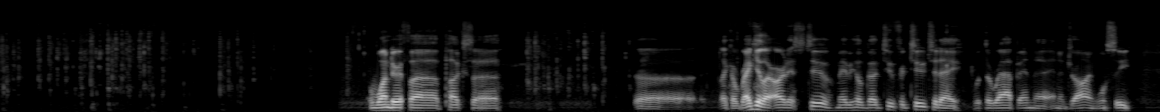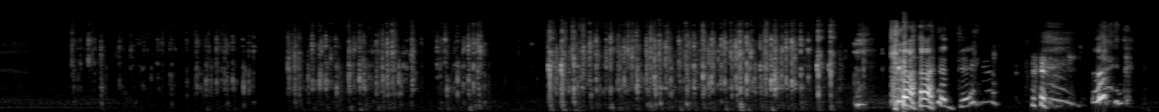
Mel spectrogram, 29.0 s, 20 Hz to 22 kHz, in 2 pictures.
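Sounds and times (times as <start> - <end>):
loud typing on a computer keyboard: 0.0 - 4.6, 6.5 - 9.6, 15.4 - 25.3
speech: 4.6 - 6.3, 8.0 - 8.4, 9.0 - 14.2, 26.0 - 28.7.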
